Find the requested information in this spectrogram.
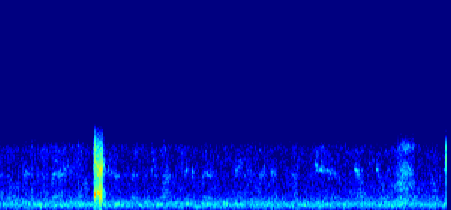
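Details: Single hiccup: one short, abrupt throaty catch against quiet room noise.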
